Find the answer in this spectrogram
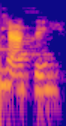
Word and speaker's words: Cassie: I'm Cassie, yeah. I'm Casey. I know, I get called Casey all the time.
